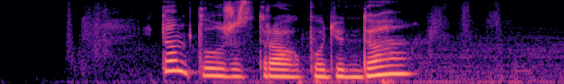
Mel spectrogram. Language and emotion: Russian, sad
